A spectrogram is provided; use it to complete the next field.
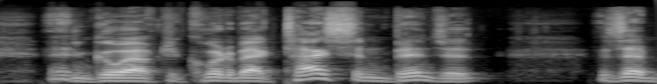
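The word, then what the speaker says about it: Bagent: Falcons will try and go after quarterback Tyson Bengt. Is that Bengt Is that Is that the way we pronounce that name? B E N G E T. Bengt. Bengt.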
